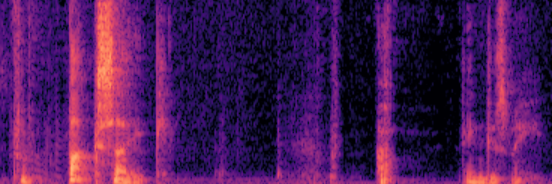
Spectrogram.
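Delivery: ordinary delivery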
